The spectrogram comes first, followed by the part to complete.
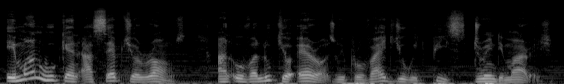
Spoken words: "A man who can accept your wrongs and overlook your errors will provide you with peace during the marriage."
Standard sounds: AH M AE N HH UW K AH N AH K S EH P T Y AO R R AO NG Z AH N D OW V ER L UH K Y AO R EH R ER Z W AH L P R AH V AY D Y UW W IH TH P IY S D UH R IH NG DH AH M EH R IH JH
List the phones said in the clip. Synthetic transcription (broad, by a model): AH M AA N HH UW K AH N AH K S EH P T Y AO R R AO NG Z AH N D OW V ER L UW K Y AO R EH R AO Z W AH L P R AH V AY D Y UW W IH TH P IY S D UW R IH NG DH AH M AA R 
